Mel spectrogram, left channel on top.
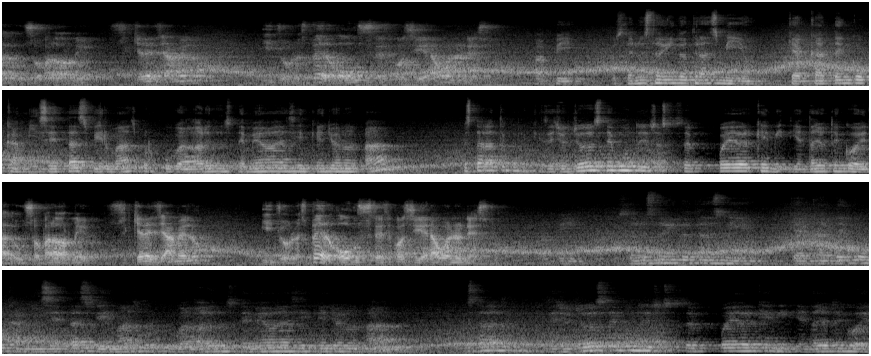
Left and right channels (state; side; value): normal; both; correlation 0.15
